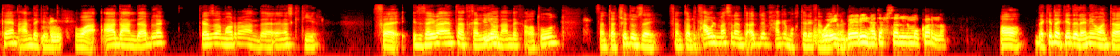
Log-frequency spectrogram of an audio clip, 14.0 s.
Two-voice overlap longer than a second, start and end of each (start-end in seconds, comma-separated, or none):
none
